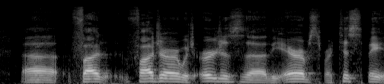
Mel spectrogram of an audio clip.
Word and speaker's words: fajr: mentioned this protest the great is at fajr pronounced fajr which urges the arabs participate in mass dawn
